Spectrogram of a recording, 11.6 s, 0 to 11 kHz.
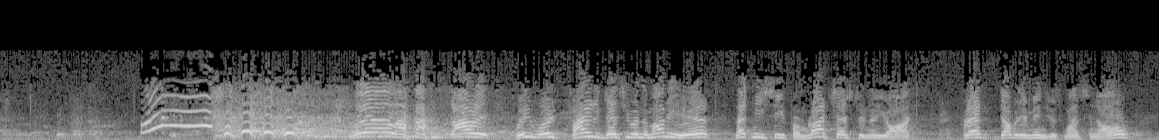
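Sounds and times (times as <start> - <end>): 
faint room noise: 0.0 - 11.5
person imitating an eagle's scream: 1.4 - 2.3
person laughing: 1.8 - 4.6
speech: 3.5 - 11.4.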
